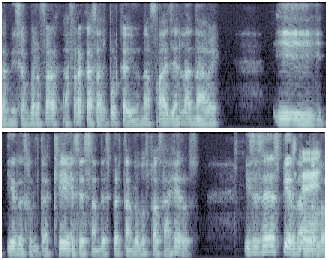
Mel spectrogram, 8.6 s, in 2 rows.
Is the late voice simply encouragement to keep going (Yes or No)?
Yes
